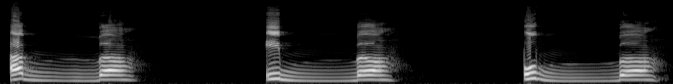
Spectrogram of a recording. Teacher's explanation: یہ با میں ہمیں جماؤ کرنا ہے، قلقلہ ہوگا مگر جماؤ والا قلقلہ ہوگا.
